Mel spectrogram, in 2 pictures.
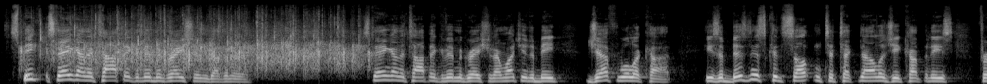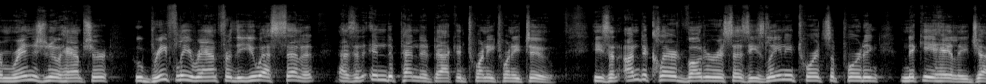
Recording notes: takes questions from audience members at a CNN town hall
